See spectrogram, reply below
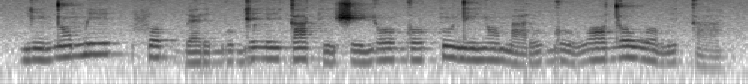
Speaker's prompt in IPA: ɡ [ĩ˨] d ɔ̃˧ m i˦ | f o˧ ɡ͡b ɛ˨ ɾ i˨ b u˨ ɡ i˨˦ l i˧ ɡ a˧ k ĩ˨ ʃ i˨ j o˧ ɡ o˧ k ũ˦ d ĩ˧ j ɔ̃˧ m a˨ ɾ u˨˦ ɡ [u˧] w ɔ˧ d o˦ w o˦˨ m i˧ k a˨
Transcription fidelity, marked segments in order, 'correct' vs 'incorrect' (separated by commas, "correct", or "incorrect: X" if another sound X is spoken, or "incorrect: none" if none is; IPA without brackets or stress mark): correct, incorrect: u˦˨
